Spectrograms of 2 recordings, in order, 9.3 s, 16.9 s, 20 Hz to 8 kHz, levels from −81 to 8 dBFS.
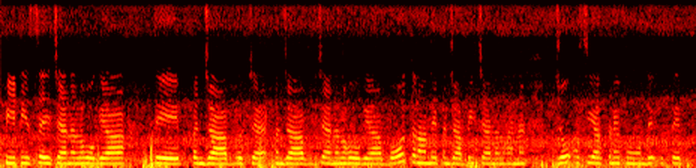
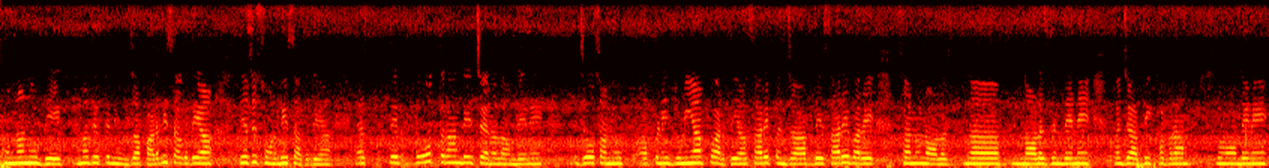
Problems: none marked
